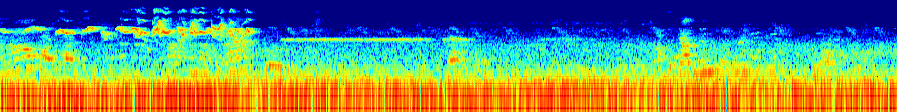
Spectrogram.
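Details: Kept ultramarine grosbeak singing in the pelado song style: a burst of quick, warbled high phrases in the first seconds, followed by a steady whistled tone and scattered fainter notes over low background hum.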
